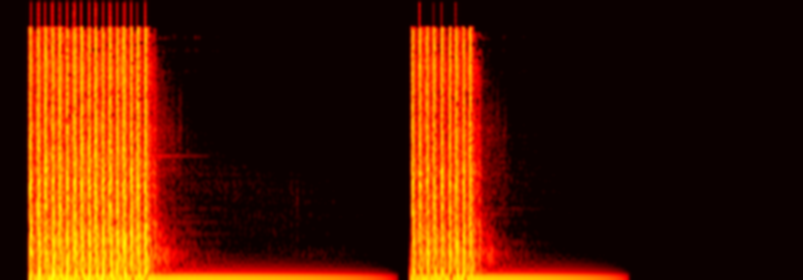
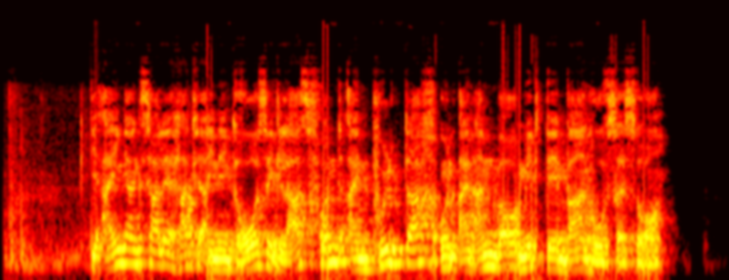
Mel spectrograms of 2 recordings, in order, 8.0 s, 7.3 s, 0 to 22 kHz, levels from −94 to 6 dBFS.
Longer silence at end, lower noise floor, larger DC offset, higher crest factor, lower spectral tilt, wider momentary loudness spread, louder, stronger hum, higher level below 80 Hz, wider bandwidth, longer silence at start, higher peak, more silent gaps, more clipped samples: first, 1.75 s vs 0.65 s; first, -55 dBFS vs -44 dBFS; first, 2% vs under 0.1%; first, 20 dB vs 14 dB; second, -1.5 dB/octave vs -5 dB/octave; first, 7 LU vs 3 LU; first, -12 LUFS vs -18 LUFS; neither; first, -34 dBFS vs -52 dBFS; first, over 20 kHz vs 9.6 kHz; first, 0.3 s vs 0.05 s; first, 0 dBFS vs -6 dBFS; first, 3.97-4.08 s vs none; neither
